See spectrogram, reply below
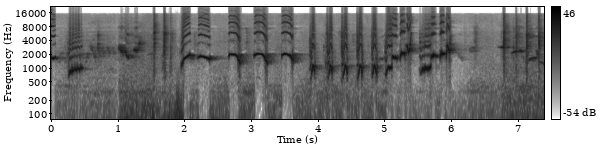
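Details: Fighting-type white-rumped shama singing hard with its beak open, giving a brisk series of loud, arched whistles, some paired and some slurred upward, delivered at a rapid, slightly uneven pace, with a low background rumble.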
